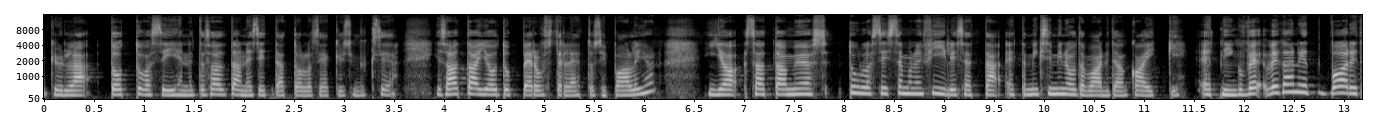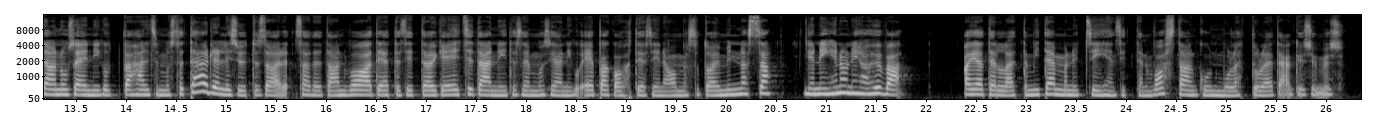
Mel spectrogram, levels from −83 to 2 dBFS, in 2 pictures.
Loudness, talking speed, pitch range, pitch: -23 LUFS, 155 wpm, 195-230 Hz, 210 Hz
